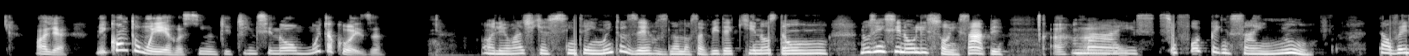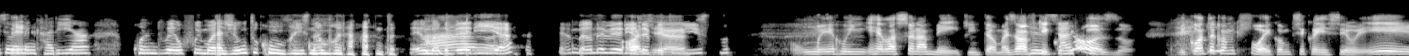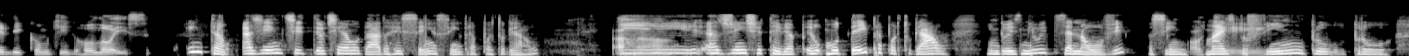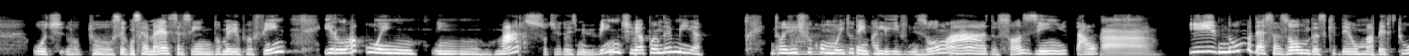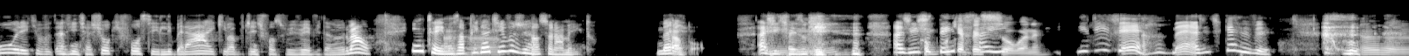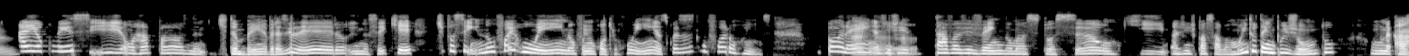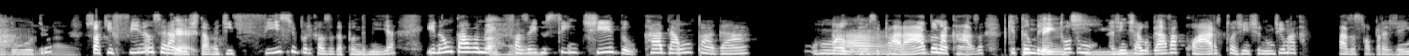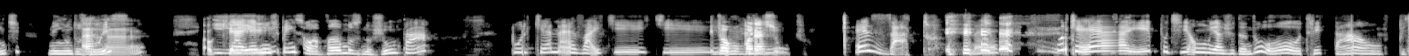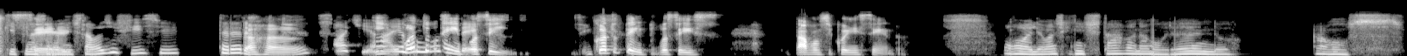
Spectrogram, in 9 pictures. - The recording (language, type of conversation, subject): Portuguese, podcast, Me conta sobre um erro que te ensinou muito?
- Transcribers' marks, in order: tapping; laughing while speaking: "ex-namorado"; giggle; laugh; giggle; laugh; laugh; sad: "eu não gostei"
